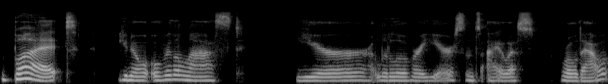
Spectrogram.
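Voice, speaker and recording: Fairly even intonation comes through against a quiet background. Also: woman. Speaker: digital marketing strategist. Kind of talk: podcast interview, conversational.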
